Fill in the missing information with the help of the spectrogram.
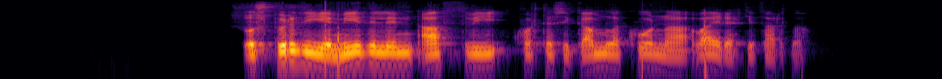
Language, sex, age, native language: Icelandic, male, 40-49, Icelandic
